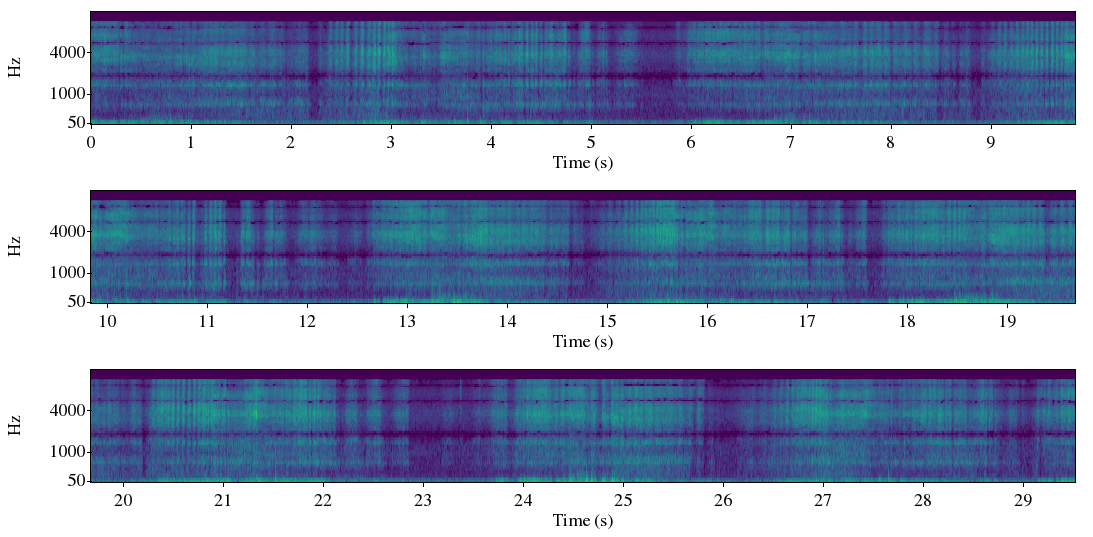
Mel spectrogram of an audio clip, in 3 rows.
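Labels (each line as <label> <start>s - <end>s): Someone is snoring steadily and repeatedly. 0.0s - 29.5s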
